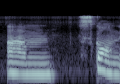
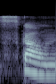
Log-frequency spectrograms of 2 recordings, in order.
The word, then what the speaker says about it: scone: But then I realized you say gone, which rhymes with scone, apparently.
